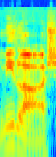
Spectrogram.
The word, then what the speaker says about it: Milosh: But he just pronounced it Milosh, and he probably asked him how to pronounce it.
